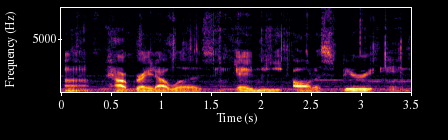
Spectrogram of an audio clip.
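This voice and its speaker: A man's voice: a bass voice, flat delivery, normal speed. A young man telling his life story in a rambling, profane, casual way, with many restarts. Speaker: vlogger. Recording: loud music playing behind the voice.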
